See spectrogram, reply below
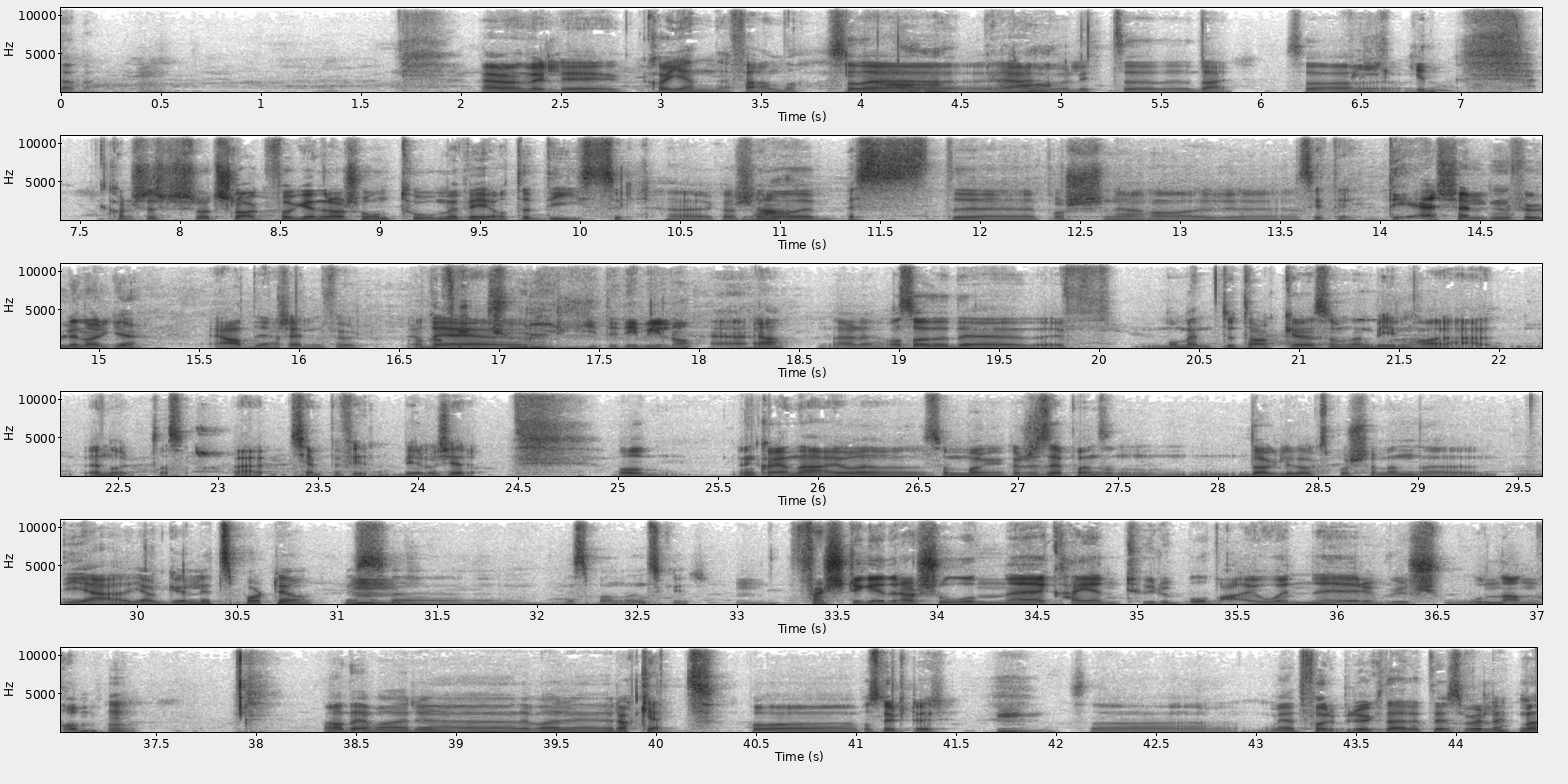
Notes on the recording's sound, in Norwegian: Vi tar turen til Porsche Festival 2023 og lager live podcast fra Rudskogen med 10.000 besøkende. Med oss i paddock.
